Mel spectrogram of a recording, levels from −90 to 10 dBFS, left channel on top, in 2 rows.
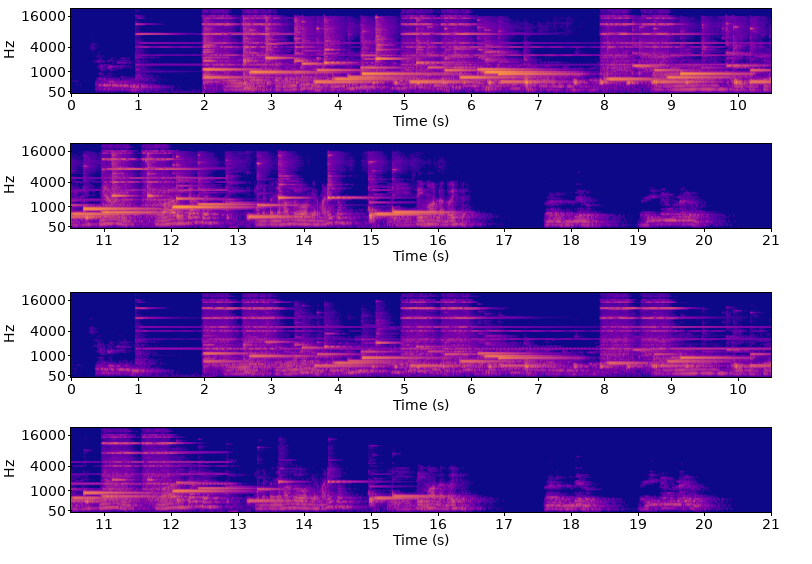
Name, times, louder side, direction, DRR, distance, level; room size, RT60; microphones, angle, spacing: voice 1, 0.3-1.1 2.4-2.9 3.2-7.9 15.7-15.9 17.6-18.3 19.0-19.9, left 1 dB, 50° right, -1 dB, 5.8 m, -50 dB
Telephone, 1.0-4.6 4.9-12.9, left 1 dB, ahead, 1.7 m, -39 dB
sound 1, 2.0-7.7 7.9-13.9 14.3-14.7 15.0-16.2, left 9 dB, 85° left, 0.3 m, -28 dB
voice 2, 2.3-2.8 3.1-3.4 8.7-11.4 11.8-12.6 13.2-14.6 15.2-16.5, left 3 dB, 55° left, 8 dB, 1.0 m, -44 dB
10.5 x 10.5 x 6.9 m, 0.81 s
head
